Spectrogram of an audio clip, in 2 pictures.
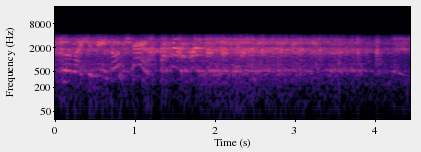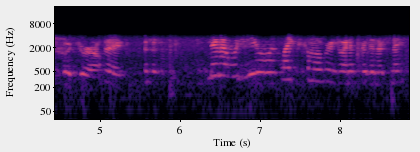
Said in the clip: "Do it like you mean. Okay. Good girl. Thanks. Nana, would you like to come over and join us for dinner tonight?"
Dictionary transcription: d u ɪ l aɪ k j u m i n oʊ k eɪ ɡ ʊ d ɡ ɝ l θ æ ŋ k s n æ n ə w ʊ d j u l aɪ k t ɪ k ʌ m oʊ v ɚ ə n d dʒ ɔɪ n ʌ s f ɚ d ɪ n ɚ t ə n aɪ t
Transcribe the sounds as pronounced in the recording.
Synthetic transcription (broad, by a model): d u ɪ l aɪ k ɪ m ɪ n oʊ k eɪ ɡ ʊ d ɡ ɝ l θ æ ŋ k n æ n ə w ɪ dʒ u l aɪ k t ɪ k ʌ m oʊ v ɚ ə n dʒ ɔɪ n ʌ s f ɚ d ɪ n ɚ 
